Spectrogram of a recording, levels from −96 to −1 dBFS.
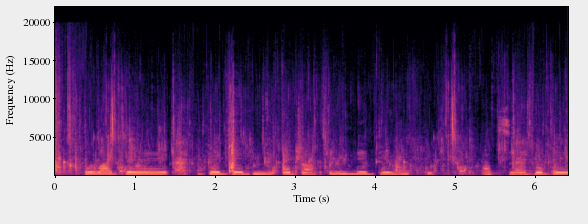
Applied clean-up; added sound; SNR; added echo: neural mask model RNNoise.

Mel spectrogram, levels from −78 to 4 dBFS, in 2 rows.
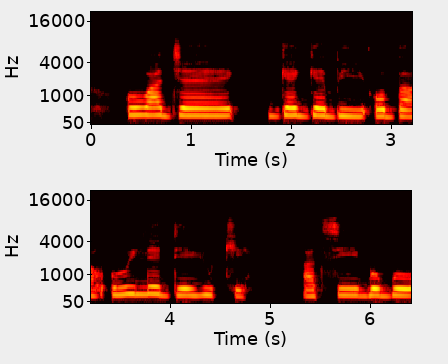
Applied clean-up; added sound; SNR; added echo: none; none; none; none.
